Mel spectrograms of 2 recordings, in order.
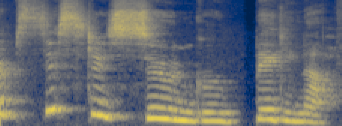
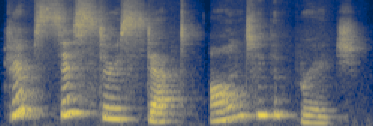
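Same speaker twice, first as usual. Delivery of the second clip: ordinary delivery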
